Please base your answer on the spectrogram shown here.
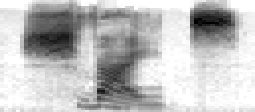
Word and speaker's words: Schweiz: o som de x quando nós temos um s antes do CH nós pronunciamos então o som do X tá por exemplo schwe schweiz schwi OK depois nós temos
